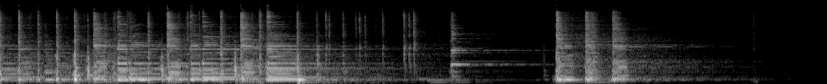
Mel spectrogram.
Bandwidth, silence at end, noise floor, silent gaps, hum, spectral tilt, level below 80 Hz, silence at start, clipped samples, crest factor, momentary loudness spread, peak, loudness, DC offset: 17 kHz; 1.55 s; -74 dBFS; none; none; -4.5 dB/octave; -52 dBFS; 0 s; under 0.1%; 22 dB; 20 LU; -2 dBFS; -22 LUFS; under 0.1%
